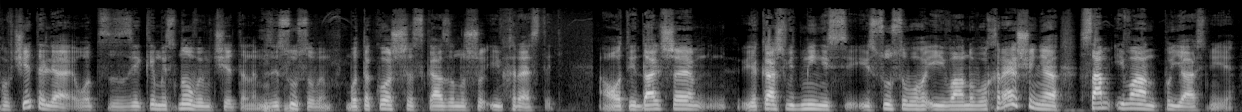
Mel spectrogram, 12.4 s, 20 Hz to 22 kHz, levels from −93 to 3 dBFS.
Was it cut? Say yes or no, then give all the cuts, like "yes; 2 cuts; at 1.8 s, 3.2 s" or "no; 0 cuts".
yes; 2 cuts; at 3.4 s, 5.0 s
